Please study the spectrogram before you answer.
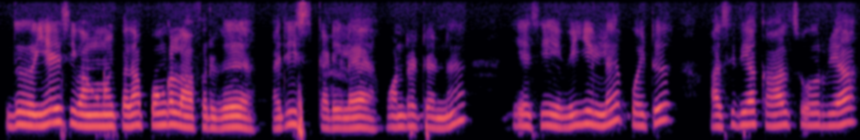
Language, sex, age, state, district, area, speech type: Tamil, female, 45-60, Tamil Nadu, Tiruvannamalai, rural, spontaneous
